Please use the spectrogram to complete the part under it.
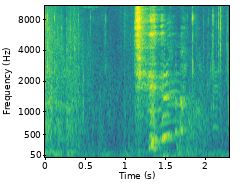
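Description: A shotgun fires loudly.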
